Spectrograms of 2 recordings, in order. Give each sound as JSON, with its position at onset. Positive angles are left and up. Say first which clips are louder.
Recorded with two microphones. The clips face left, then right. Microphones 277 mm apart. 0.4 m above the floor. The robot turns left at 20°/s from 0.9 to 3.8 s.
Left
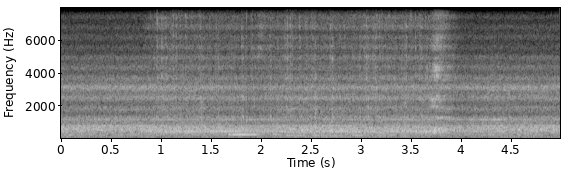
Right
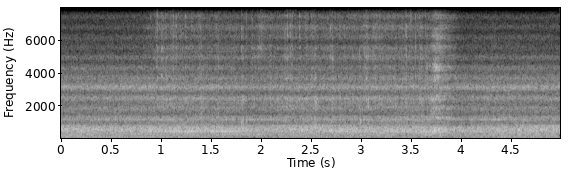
{"t": 1.7, "sound": "a woman speaking", "louder": "left 2 dB", "azimuth_deg": 115, "distance_m": 3.0}
{"t": 3.7, "sound": "a zipper", "louder": "right 2 dB", "side_deg": -15, "distance_m": 6.0}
